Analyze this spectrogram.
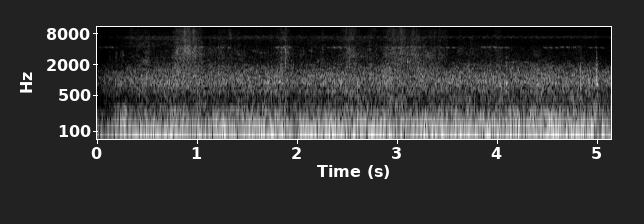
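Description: Sweet potato vines and leaves rustling as they are pulled and cut loose from a trellis, with a few brief snaps, over a steady low rumble.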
